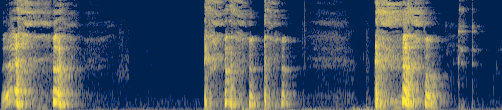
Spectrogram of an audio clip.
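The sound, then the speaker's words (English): Harsh, chesty coughing from someone whose allergies are acting up, heard alone as several loud bursts grouped in three clusters with short quiet gaps between them. “And so we apologize in advance if he's going to be debilitated by coughing and sneezing”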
